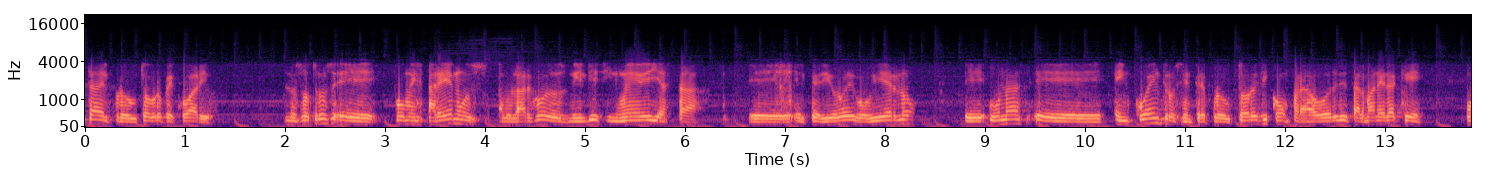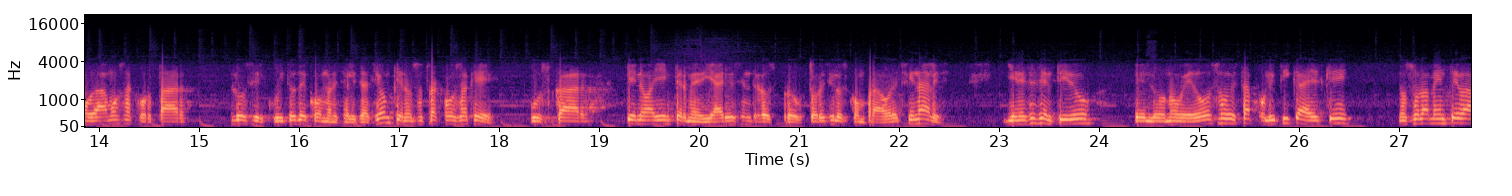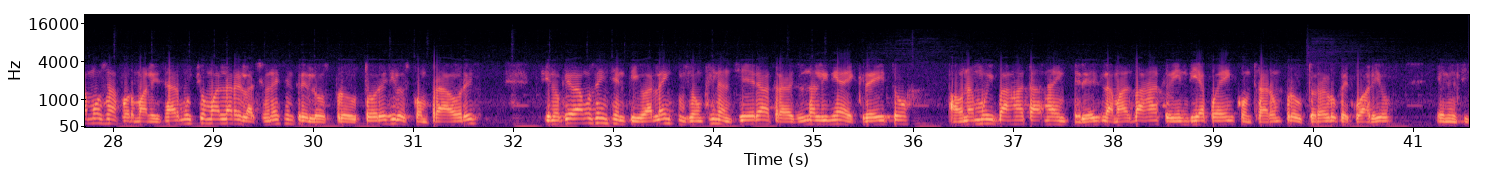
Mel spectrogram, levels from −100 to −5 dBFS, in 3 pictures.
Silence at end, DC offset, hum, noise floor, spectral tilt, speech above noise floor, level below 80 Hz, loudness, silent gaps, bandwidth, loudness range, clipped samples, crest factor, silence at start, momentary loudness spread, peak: 0 s; under 0.1%; none; -54 dBFS; -8.5 dB/octave; 29 dB; -56 dBFS; -26 LUFS; none; 5 kHz; 1 LU; under 0.1%; 20 dB; 0 s; 5 LU; -4 dBFS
